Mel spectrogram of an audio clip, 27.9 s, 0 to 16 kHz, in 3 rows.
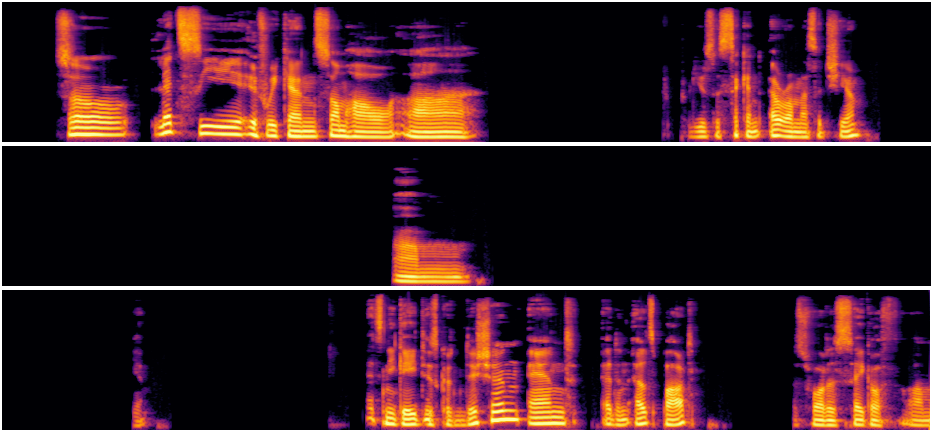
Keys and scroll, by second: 19.2 Up, 20.0 super+Right, 22.0 Down, 25.5 super+space.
